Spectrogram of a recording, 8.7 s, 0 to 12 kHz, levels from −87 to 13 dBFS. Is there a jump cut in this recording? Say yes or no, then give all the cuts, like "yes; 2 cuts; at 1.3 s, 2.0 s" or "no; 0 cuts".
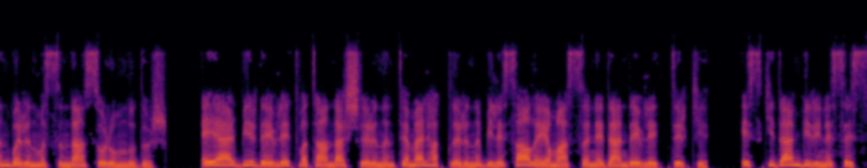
no; 0 cuts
